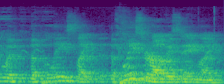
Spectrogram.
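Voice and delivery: ordinary delivery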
